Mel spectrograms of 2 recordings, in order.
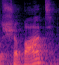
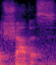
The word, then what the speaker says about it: Shabbat: people say for example Shabbat and some people say Shabbos and Shabbos is more of an older asking Ashkenazi pronunciation whereas kind of standard Israeli Hebrew will have a Shabbat instead of a Shabbos and so many people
